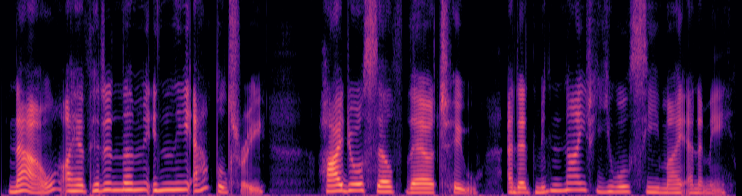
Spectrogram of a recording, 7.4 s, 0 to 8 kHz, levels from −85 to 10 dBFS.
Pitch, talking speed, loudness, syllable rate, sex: 220 Hz, 170 wpm, -19 LUFS, 4.4 syllables/s, female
